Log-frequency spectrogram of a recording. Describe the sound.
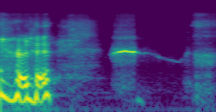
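A person whistles weakly: one thin, breathy note that slides downward for under a second, preceded by a brief warbling vocal sound and followed by a short breathy noise.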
